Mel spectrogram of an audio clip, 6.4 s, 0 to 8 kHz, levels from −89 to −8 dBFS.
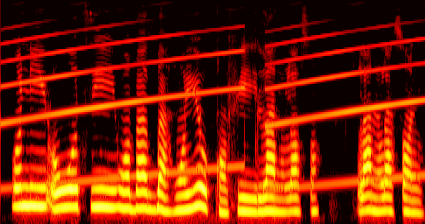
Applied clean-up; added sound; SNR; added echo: none; Alarm; 16 dB; none.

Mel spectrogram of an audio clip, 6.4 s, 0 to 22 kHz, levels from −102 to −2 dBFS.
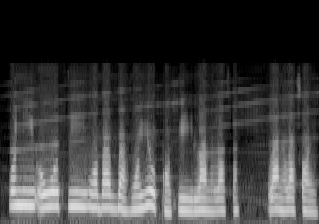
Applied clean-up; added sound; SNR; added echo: neural separator model SepFormer DNS4.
